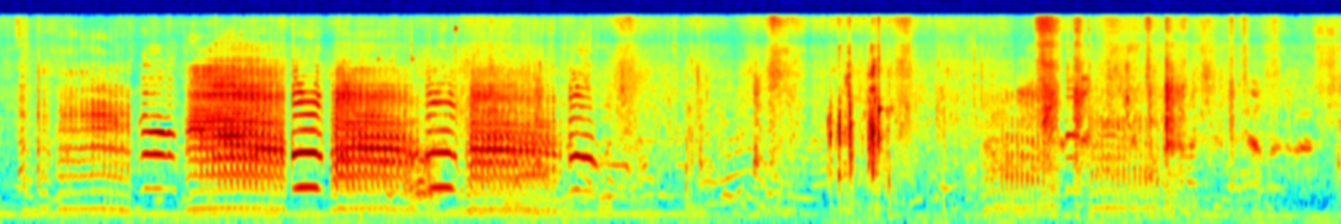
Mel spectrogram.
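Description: Gentoo penguins calling in their nesting colony: a run of loud, harsh braying calls, each a quick series of pulses, from about half a second in to about four and a half seconds, then quieter scattered calls.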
